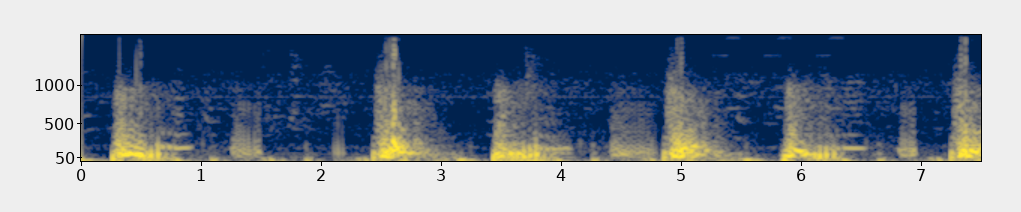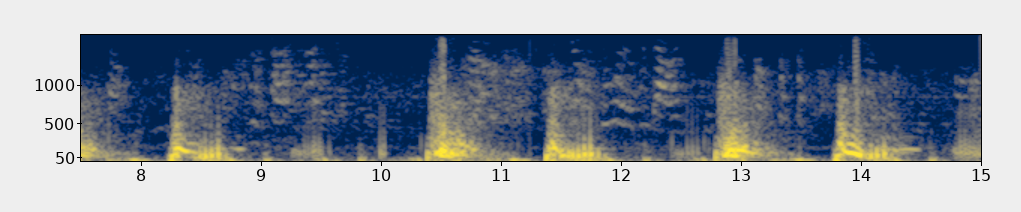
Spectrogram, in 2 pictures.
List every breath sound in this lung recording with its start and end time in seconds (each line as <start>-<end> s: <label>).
2.33-3.25 s: inhalation
3.38-4.29 s: exhalation
4.97-5.66 s: inhalation
5.83-6.79 s: exhalation
6.22-6.58 s: wheeze
7.23-8.04 s: inhalation
8.21-9.65 s: exhalation
10.38-11.36 s: inhalation
11.36-12.01 s: exhalation
12.82-13.79 s: inhalation
13.74-14.01 s: rhonchi
13.79-14.76 s: exhalation
14.16-14.53 s: wheeze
